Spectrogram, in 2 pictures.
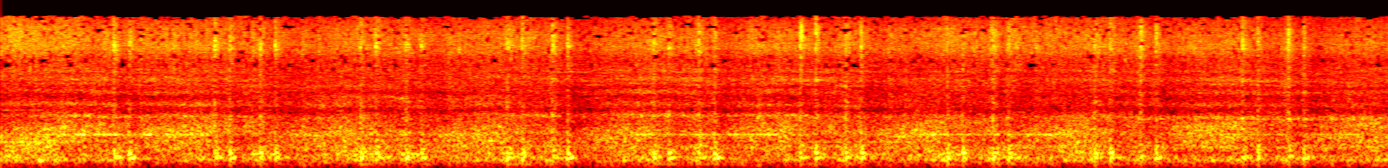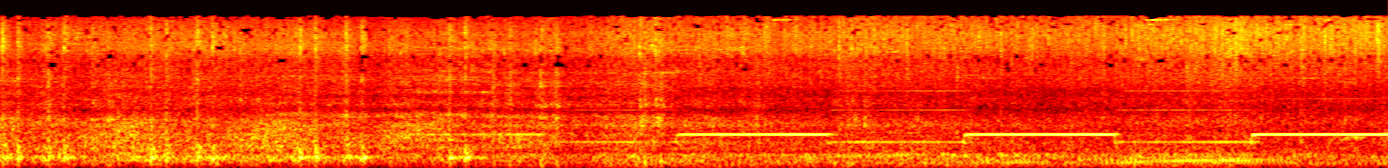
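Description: KRL commuter electric train passing close by, its wheels clattering over the rails, heard through the booth's window glass. From about two-thirds of the way in, the level crossing's warning alarm takes over, alternating a high and a low tone about once a second.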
